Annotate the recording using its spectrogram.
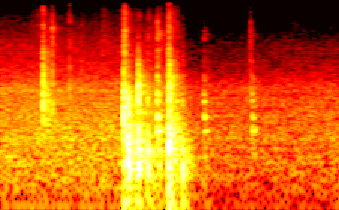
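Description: A glass jar clinks and knocks as it is handled.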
